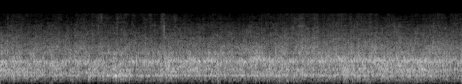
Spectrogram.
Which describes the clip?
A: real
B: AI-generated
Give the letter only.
B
